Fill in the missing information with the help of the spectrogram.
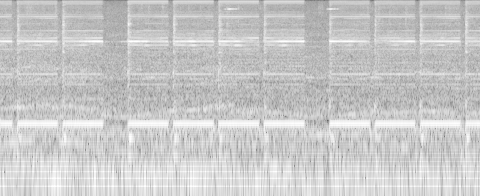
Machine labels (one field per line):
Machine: slide rail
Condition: normal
